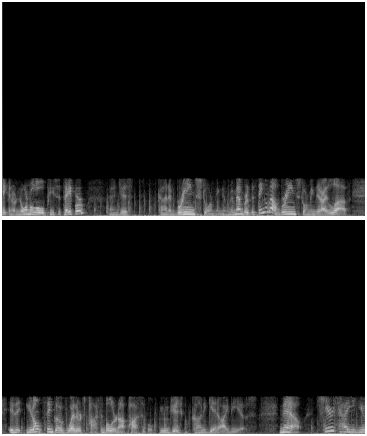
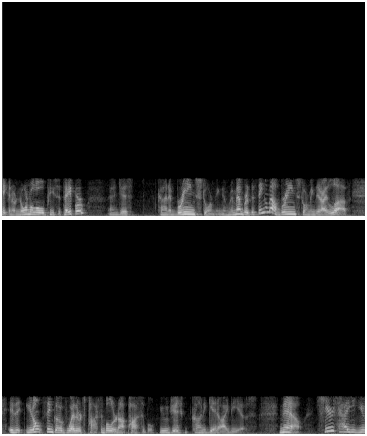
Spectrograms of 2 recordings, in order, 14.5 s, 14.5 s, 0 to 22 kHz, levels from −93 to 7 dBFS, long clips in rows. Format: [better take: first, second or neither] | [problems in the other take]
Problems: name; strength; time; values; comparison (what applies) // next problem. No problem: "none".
second | background sound (Knock); 10 dB below the speech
